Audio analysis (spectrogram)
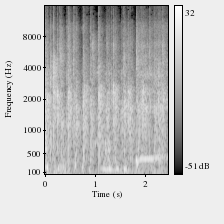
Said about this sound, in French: On peut applaudir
